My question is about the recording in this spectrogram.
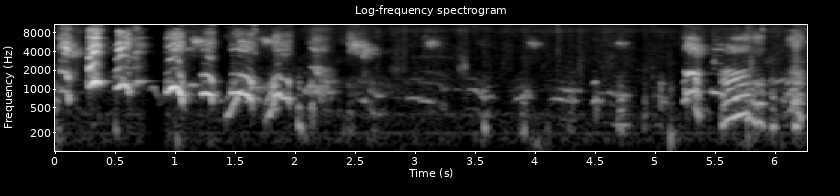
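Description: Great Pyrenees puppies, two to three and a half weeks old, crying in a string of short, high, rising-and-falling whines and yelps, thickest in the first two seconds, thinner in the middle and picking up again near the end.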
